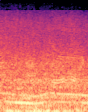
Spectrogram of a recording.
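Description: A race car engine in the racing management game Motorsport Manager, holding a steady, loud revving drone for under a second with no voices.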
